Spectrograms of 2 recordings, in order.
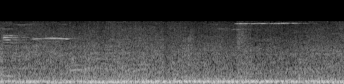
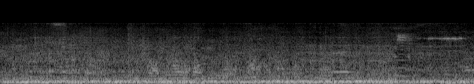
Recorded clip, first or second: first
